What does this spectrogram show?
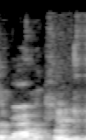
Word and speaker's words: Joaquin: His name I'm never going to say it correctly. So the W. It's Joaquin. Okay.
